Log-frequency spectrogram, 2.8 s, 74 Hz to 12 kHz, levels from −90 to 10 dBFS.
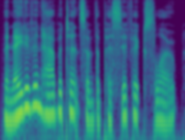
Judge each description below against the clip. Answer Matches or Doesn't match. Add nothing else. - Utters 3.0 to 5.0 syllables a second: Doesn't match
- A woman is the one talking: Matches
